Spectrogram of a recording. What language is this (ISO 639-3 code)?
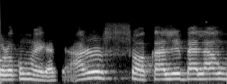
ben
